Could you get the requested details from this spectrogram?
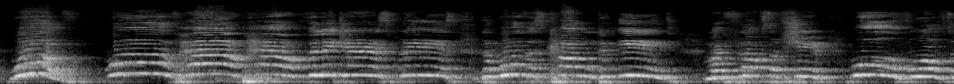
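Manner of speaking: high, drawn-out calls for help; mock shouting. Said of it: "And then he shouted".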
